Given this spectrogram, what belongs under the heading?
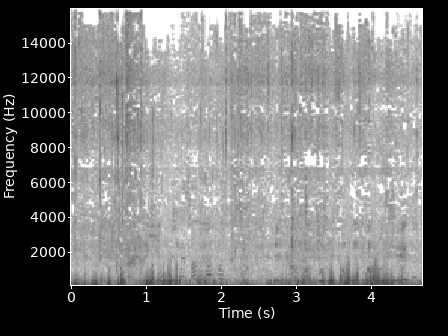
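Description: A canoe's motor runs on the Tapajós river, a steady churning drone buffeted by gusty wind noise on the microphone for the whole stretch.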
